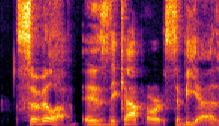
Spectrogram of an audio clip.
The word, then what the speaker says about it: Sevilla: Sevilla is the capital, or Sevilla as it's pronounced, is the capital of which region of Spain?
